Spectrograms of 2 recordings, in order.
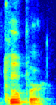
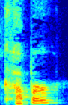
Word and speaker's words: Cooper: Well, I think or North Carolina for that matter with Cooper. Yeah. Yeah. It's, you know, it's actually pronounced Cupper.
